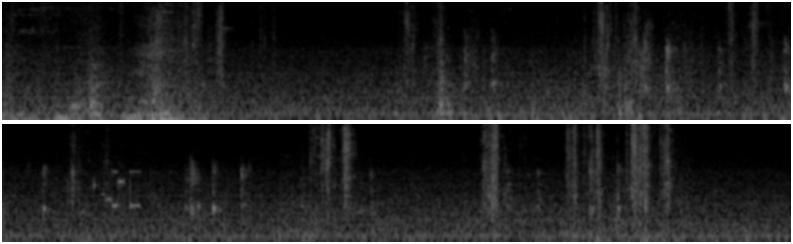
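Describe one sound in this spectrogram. Footsteps patter quickly.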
